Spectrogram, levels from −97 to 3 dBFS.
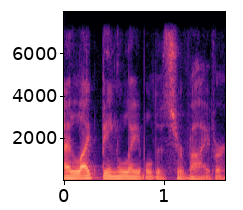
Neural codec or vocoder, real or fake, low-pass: none; real; 7.2 kHz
